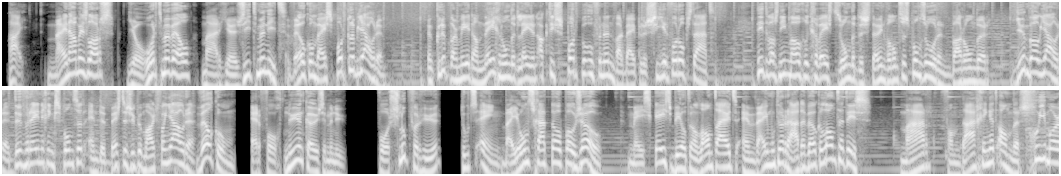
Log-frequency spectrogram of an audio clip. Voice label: Voice demo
